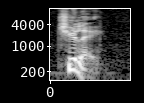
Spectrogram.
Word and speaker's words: Chile: Now that being said, the transgression of which I ran afoul today was that I said Chile.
